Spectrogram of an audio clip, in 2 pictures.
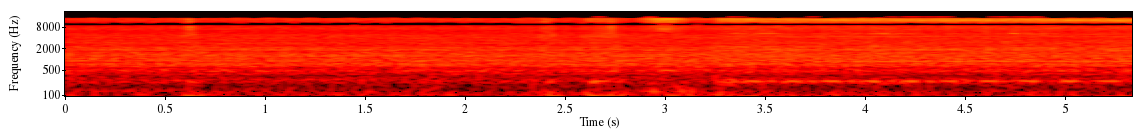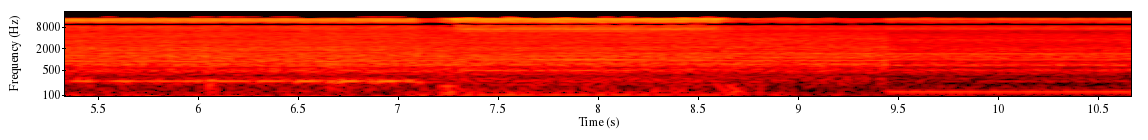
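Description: A small desktop CNC mill's axis drives moving its table and spindle during a touch-probe routine. Over a steady low hum, a low motor whine holds for about four seconds, then a brief high whine follows as the move changes.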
